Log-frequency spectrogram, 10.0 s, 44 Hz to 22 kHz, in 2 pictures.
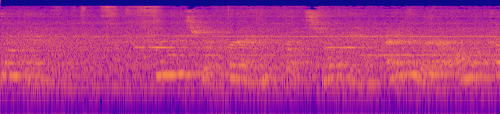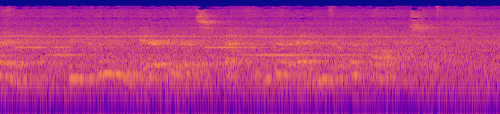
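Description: A public-address voice speaking on a station platform, over a steady hum from a stopped E7 series Shinkansen train.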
